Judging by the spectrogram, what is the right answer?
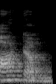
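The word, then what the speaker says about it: autumn: इन words में last में एम और एन आए हुए हैं तो इस सूरत में एन साइलेंट होता है। इसीलिए ऐसे वर्ड को हम कहते हैं आटम, सोलेम, कालम, डैम, हिम, कंडेम, यानी इन सभी वर्ड्स में लेटर एन साइलेंट होता है।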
